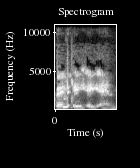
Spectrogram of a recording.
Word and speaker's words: zine: It's not Zine, it's Zane. Well, it's pronounced zine, as in Oh, Zeen, but it's the way it's spelled.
